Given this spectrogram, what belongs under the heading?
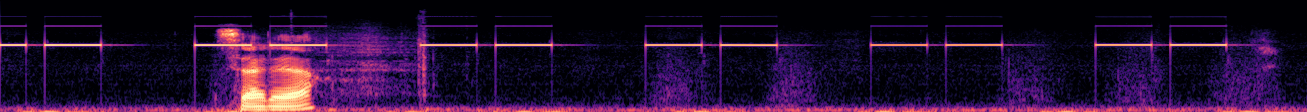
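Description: A fire alarm in The Stanley Parable beeps in a steady repeating pattern of short, high electronic tones. Someone speaks briefly over it.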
